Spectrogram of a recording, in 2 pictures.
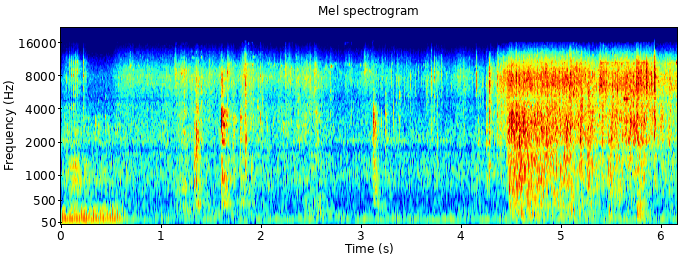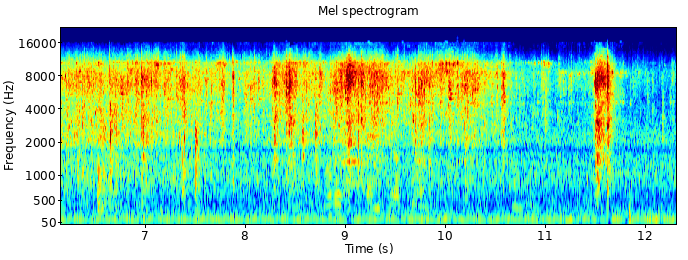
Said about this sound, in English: Okay, so the dredger is coming back in, the boat's speeding up, and yep, you can kind of see the net.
